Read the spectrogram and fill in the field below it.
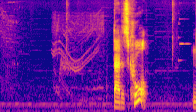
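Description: A video game plays a short burst of warbling electronic sound effects.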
